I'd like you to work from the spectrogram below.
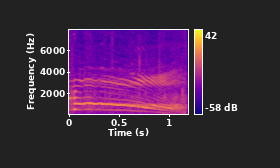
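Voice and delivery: very high, long-held "no"; radio host voice. Acted. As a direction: answer in a piercing on-air cry. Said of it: "why are you talking like that".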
